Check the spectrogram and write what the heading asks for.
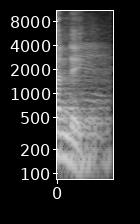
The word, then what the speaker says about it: Hyundai: Hyundai kan dibacanya Handai ya kan.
